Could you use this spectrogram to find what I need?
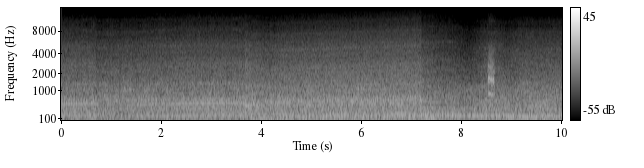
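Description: A car engine roars steadily at speed.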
